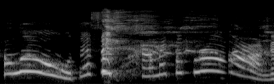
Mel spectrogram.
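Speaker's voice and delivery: very high cartoon frog voice; squeaky frog impression; Kermit the Frog. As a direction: greet callers as a high-pitched puppet frog. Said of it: "they got a hold of Kermit".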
